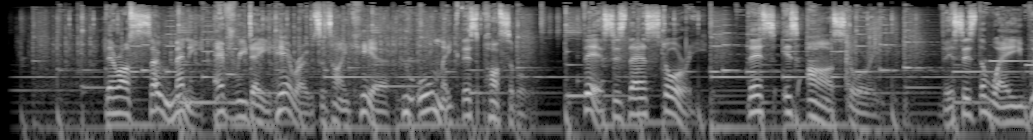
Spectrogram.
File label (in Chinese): 外籍英男,广告,激情活力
